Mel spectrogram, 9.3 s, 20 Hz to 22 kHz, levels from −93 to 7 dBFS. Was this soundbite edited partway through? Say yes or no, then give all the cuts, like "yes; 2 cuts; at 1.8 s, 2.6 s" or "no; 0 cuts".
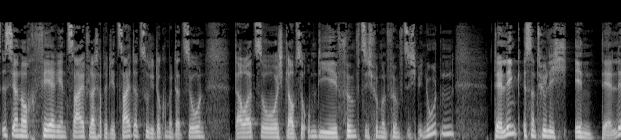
no; 0 cuts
